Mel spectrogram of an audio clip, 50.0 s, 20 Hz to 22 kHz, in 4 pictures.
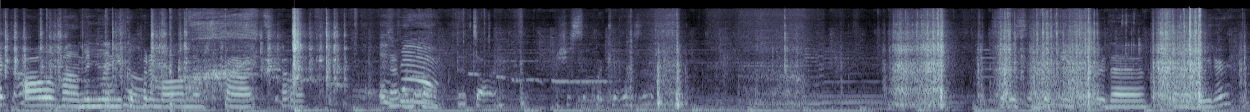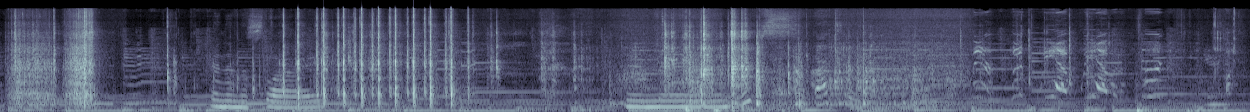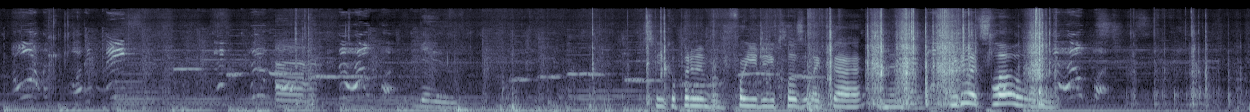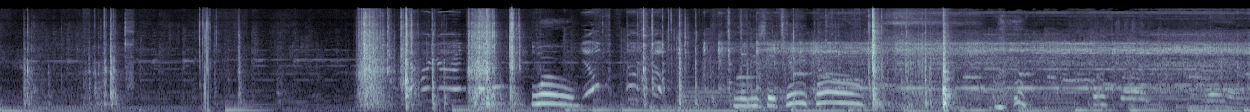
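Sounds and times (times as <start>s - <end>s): background music: 0.0s - 50.0s
hard plastic toy clicks: 15.3s - 17.6s.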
